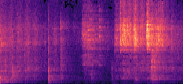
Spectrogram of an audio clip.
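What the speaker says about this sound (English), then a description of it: "I'm just going to put all the vegetables at the bottom." Vegetables are set into a roasting pan in a home kitchen, producing a few close clinks and light metallic knocks with soft thuds between them and no voices.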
